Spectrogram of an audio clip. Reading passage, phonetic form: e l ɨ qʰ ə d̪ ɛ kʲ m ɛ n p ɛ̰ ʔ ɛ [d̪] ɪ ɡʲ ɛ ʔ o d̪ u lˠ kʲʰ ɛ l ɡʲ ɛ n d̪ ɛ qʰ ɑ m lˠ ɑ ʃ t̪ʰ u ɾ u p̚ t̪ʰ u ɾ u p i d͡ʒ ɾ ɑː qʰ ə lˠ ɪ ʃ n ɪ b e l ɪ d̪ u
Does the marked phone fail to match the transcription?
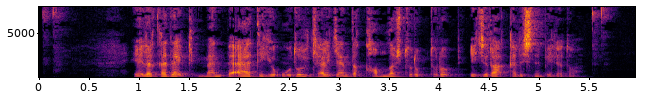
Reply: yes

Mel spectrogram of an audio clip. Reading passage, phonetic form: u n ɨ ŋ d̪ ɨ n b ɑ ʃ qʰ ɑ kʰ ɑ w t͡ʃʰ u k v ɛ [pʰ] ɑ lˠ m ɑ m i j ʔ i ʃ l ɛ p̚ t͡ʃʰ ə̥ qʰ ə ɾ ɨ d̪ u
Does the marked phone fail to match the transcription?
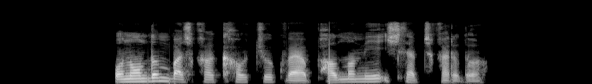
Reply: no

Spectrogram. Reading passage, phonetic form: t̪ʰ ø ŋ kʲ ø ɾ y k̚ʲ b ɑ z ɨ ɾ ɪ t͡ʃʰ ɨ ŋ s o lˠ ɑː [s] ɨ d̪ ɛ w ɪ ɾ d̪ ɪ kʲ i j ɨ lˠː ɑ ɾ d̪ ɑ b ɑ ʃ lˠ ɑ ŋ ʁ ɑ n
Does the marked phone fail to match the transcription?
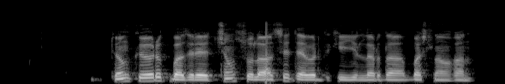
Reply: no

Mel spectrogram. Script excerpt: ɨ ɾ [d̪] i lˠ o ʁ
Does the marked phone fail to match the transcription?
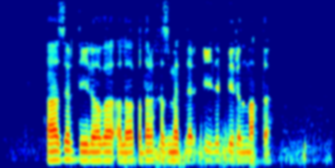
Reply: no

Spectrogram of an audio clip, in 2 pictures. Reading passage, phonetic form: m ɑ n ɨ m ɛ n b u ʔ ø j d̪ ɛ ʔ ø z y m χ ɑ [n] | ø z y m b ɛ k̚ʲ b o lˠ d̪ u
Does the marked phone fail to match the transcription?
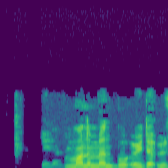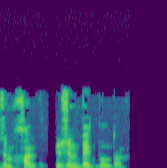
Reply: no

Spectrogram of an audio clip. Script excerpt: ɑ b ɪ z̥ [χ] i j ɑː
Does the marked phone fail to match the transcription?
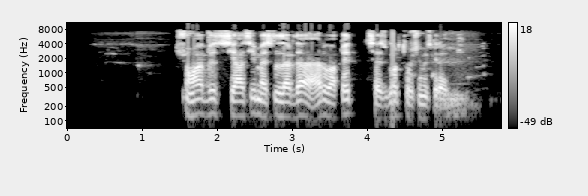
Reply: yes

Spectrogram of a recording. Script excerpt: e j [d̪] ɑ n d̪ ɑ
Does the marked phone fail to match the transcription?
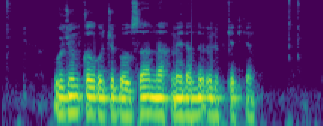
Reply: no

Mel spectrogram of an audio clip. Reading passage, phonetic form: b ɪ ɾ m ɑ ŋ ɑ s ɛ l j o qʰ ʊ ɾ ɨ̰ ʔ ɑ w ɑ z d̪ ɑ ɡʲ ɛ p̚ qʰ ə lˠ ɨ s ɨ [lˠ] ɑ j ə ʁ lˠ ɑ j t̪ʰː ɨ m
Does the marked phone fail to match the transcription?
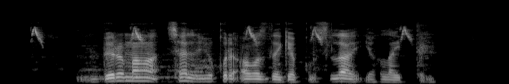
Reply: no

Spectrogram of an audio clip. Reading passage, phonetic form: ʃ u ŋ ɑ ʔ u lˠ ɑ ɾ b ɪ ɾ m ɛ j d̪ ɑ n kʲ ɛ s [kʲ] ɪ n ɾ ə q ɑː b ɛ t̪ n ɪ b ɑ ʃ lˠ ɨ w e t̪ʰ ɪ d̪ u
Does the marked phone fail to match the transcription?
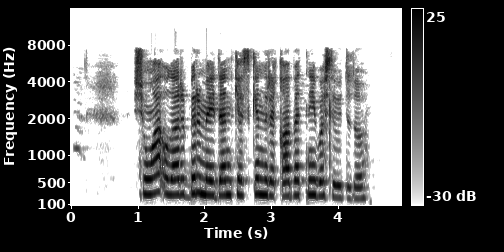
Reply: no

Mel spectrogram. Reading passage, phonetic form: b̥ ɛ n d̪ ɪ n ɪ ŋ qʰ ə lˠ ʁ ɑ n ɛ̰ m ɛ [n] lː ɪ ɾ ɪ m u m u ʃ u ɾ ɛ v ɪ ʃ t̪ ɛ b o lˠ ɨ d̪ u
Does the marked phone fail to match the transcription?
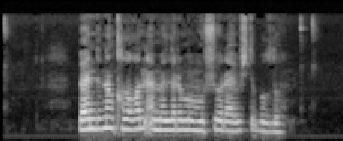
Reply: yes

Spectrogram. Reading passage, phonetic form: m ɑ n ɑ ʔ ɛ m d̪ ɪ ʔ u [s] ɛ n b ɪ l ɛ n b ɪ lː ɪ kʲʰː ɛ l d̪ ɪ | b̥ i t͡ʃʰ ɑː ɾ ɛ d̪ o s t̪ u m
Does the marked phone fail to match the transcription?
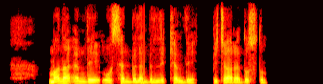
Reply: no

